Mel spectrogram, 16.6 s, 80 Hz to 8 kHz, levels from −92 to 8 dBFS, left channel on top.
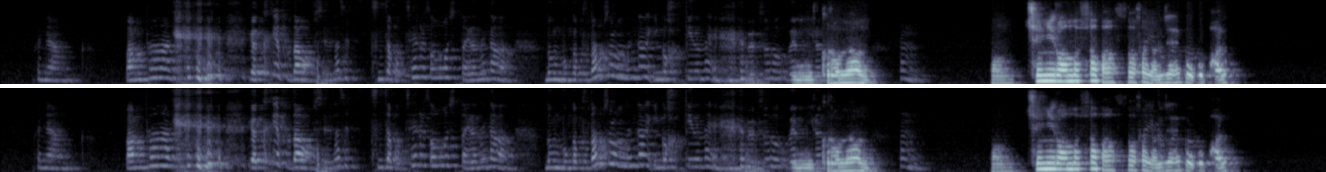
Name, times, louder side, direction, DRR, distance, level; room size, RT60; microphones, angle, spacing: voice 1, 0.5-0.9 1.6-4.4 4.6-10.8 11.3-11.5 14.2-15.0, right 2 dB, 25° right, 6.9 m, -43 dB
voice 2, 9.9-10.9 12.4-15.3, left 4 dB, 60° left, 0.7 m, -20 dB
18.0 x 17.0 x 3.5 m
head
